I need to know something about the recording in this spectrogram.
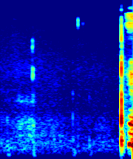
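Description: A couple of faint computer-mouse clicks over near silence, then a man starts speaking near the end.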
